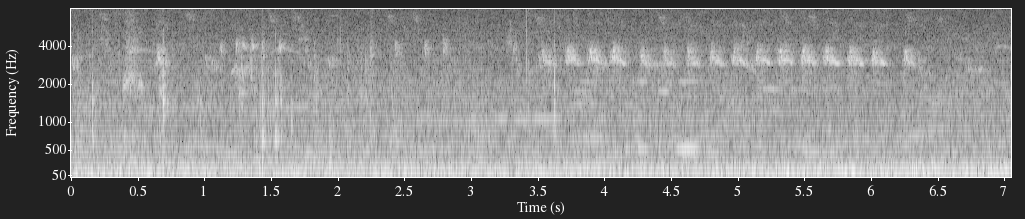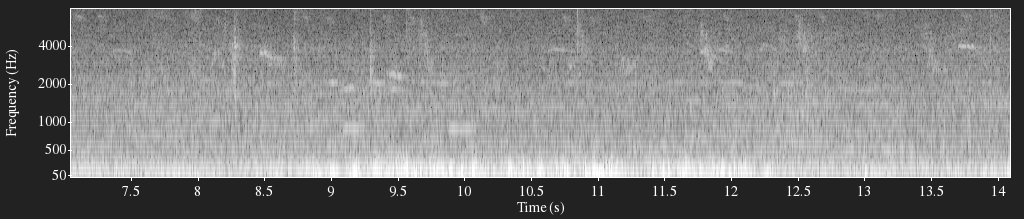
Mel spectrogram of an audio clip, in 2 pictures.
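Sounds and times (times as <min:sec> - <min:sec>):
bird calling high notes: 0:02.6 - 0:06.4
steady low rumble: 0:04.8 - 0:14.0.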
